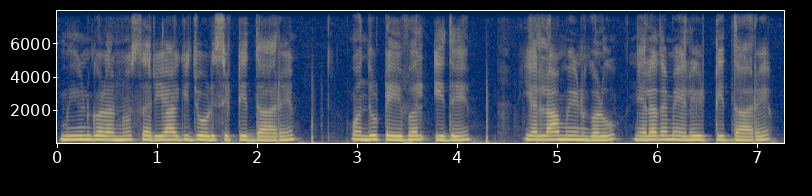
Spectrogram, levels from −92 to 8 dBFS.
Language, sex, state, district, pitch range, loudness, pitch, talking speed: Kannada, female, Karnataka, Bidar, 225-235 Hz, -14 LUFS, 230 Hz, 90 wpm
